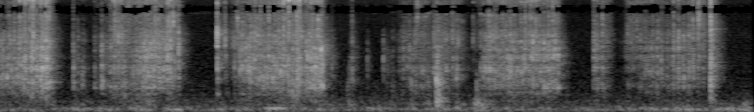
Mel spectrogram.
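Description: A black plastic computer keyboard with a cable is held in the hands while fingertips type on the keys and rub across them. Quiet, bright, dense clicking and scratchy rustling come in uneven bursts separated by brief near-silent gaps, with almost no low end.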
